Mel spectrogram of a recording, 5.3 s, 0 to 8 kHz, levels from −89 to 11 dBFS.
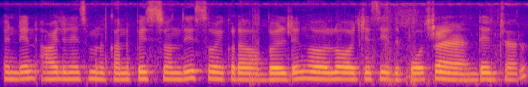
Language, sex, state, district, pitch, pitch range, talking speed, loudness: Telugu, female, Andhra Pradesh, Annamaya, 185 Hz, 180-190 Hz, 160 wpm, -15 LUFS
